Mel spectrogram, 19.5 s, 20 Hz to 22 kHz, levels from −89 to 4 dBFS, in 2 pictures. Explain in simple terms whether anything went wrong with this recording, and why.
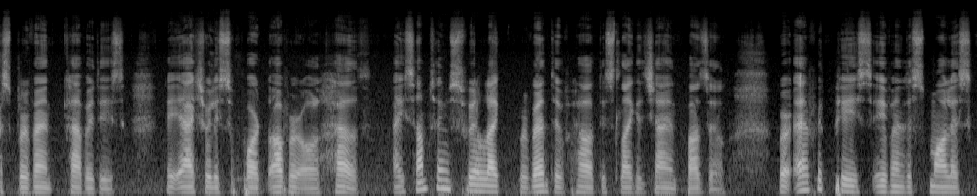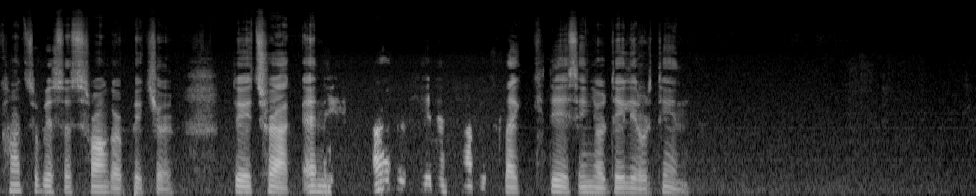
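Between 13.02 and 13.29 s, and again from 13.47 to 14.88 s, the speech suddenly drops in level, less deeply the first time and much more deeply the second, as if being held down. The likely cause is speech suppressed in double talk: both people spoke at once, and the echo canceller, unable to tell this talker from the returning loudspeaker sound, turned everything down. Unlike a network dropout, the sound is squeezed quieter rather than cut off cleanly.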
